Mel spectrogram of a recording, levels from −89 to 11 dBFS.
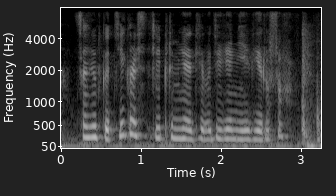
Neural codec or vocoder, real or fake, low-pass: codec, 16 kHz in and 24 kHz out, 1.1 kbps, FireRedTTS-2 codec; fake; 7.2 kHz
